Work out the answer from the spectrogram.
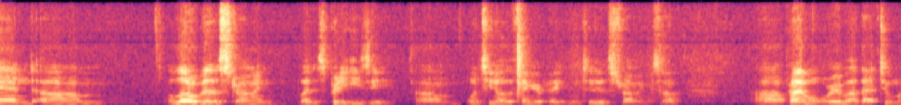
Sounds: Speech

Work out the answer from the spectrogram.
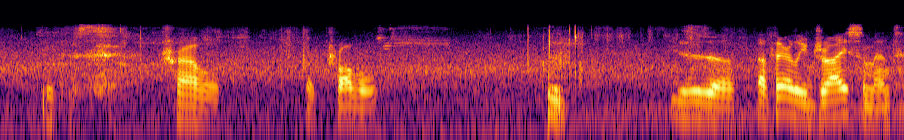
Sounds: Speech

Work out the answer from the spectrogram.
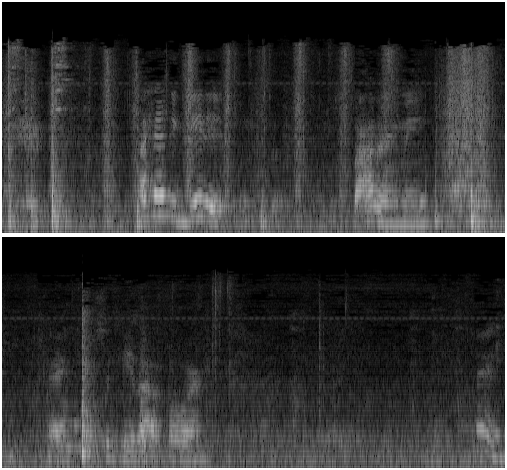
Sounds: inside a small room, Speech

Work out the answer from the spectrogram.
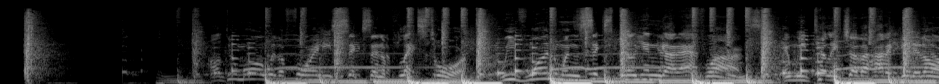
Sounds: Music, Rapping

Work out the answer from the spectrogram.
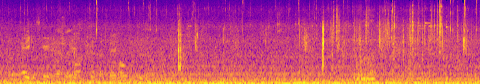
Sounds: Speech

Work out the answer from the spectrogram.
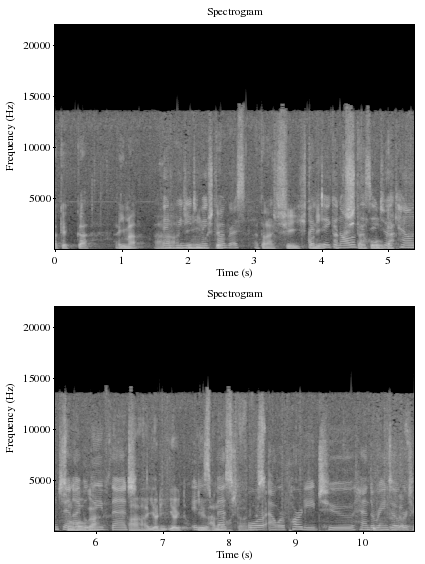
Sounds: monologue, woman speaking, man speaking, Speech

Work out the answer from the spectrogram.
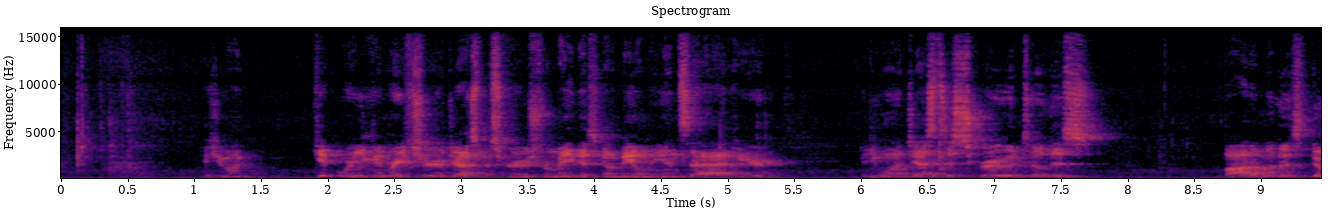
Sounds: Speech

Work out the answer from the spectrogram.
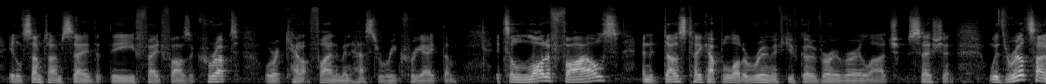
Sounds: Speech

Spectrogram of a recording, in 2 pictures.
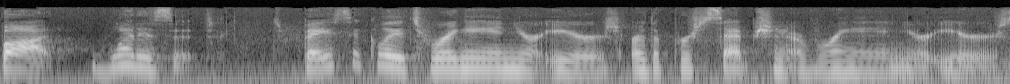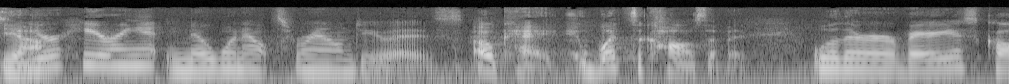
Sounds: Speech

